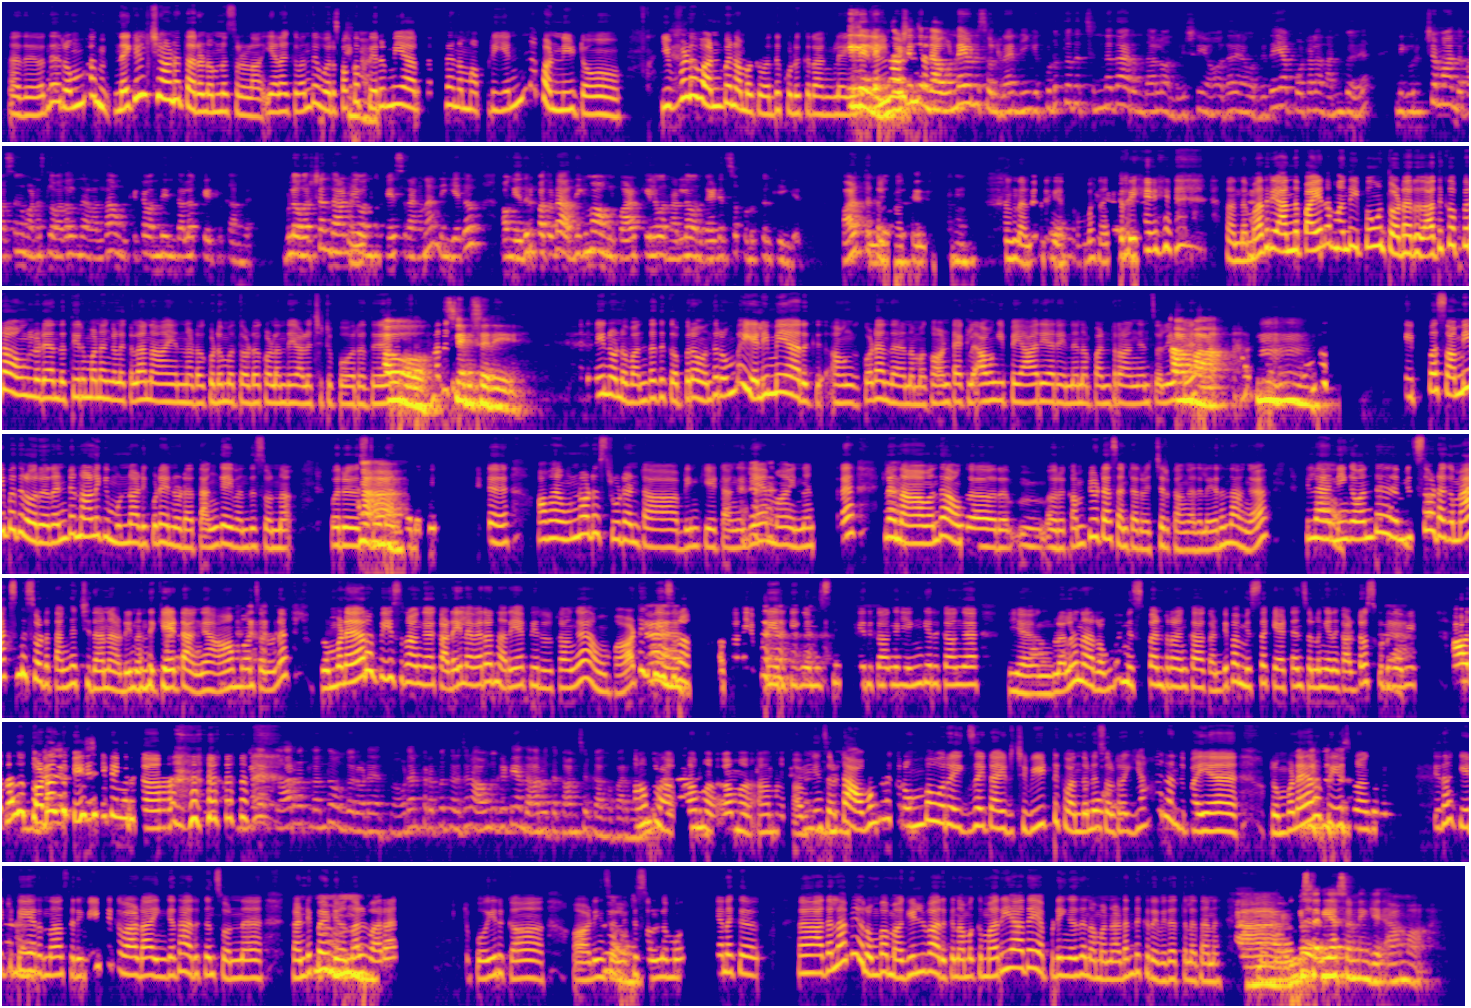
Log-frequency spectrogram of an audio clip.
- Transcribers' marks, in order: distorted speech; tsk; inhale; unintelligible speech; "வளந்தனாலதான்" said as "வதல்தளன்தான்"; laughing while speaking: "அ நன்றிங்க. ரொம்ப நன்றி"; in English: "கைடன்ஸ"; chuckle; unintelligible speech; in English: "கான்டாக்ட்ல"; in English: "ஸ்டூடண்ட்டோட"; in English: "ஸ்டூடண்டா?"; laugh; unintelligible speech; in English: "மேக்ஸ் மிஸ்ஸோட"; laughing while speaking: "அப்பிடின்னு வந்து கேட்டாங்க"; unintelligible speech; laugh; laugh; in English: "அட்ரெஸ்"; laughing while speaking: "இருக்கான்"; laugh; unintelligible speech; in English: "எக்ஸைட்"; laugh
- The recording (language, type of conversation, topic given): Tamil, podcast, பயணத்தின் போது ஒருவரால் நீங்கள் எதிர்பாராத வகையில் மரியாதை காட்டப்பட்ட அனுபவத்தைப் பகிர்ந்து சொல்ல முடியுமா?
